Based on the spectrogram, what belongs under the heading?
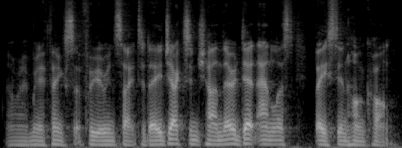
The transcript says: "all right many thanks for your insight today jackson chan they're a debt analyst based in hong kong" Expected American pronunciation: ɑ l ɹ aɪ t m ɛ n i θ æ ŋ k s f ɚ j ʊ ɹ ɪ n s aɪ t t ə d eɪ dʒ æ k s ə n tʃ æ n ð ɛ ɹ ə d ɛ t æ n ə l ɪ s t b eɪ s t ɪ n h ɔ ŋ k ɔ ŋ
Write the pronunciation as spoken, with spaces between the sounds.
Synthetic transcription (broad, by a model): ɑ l ɹ aɪ t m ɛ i θ æ ŋ k s f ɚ j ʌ ɹ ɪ n s aɪ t t ə d eɪ dʒ æ k s ə n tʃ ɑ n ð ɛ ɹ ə d ɛ t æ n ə l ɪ s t b eɪ s t ɪ n h ɔ ŋ k ɔ ŋ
